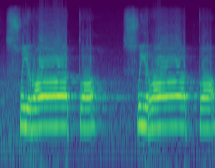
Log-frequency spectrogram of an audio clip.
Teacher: یہاں پر دیکھیں صاد حرف مستعلیہ ہے, اس کو موٹا کریں گے, اور را کو بھی موٹا کریں گے, را پر زبر ہے. دیکھیں الف سے پہلے موٹا حرف ہے, تو اس الف کو بھی موٹا کریں گے.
